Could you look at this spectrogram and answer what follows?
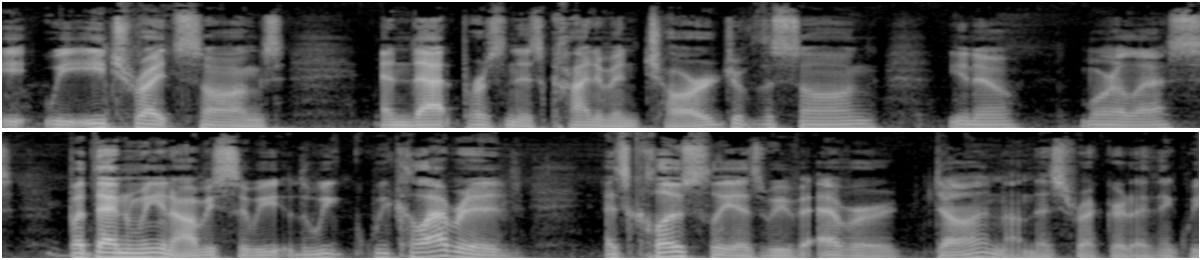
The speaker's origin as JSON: {"language": "English", "region": "Lagos", "country": "Nigeria", "said": "We're from Lagos"}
